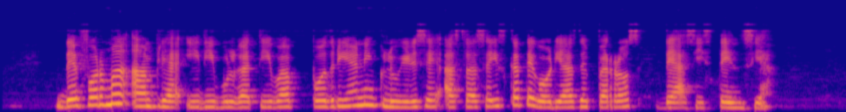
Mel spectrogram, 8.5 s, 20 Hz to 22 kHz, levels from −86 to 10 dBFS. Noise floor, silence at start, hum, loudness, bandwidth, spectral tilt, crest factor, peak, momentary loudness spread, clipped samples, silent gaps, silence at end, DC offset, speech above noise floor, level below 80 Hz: -62 dBFS; 0.55 s; none; -17 LUFS; 9.4 kHz; -5.5 dB/octave; 16 dB; -2 dBFS; 9 LU; under 0.1%; none; 0.75 s; under 0.1%; 46 dB; -66 dBFS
